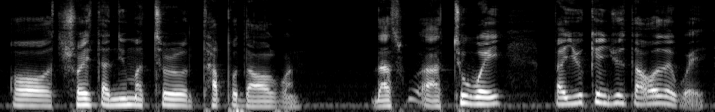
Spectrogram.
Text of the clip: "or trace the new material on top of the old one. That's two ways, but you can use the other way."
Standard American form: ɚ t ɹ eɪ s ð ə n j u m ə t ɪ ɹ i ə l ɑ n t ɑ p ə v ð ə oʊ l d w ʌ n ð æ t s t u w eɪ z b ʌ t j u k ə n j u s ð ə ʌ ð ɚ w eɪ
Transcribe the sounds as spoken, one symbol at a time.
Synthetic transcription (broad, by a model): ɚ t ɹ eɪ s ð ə n j u m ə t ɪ ɹ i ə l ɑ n t ɑ p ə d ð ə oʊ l w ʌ n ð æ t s t u w eɪ b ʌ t j u k ə n j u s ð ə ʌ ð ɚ w eɪ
